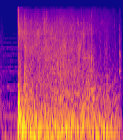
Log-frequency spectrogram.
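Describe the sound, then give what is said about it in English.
A large explosion erupts with a sudden sharp blast, then a dense, roaring rumble that sustains for about two seconds before cutting off. It is loud, with no voices. “Lockington reaches into his pocket and a large explosion goes off behind you, knocking you down.”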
